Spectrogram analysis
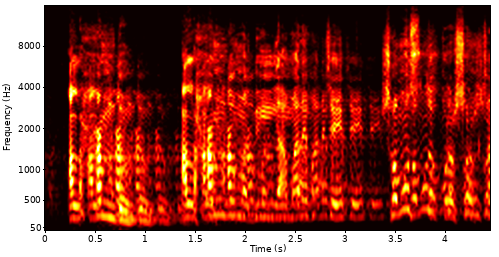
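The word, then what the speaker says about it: الحمد: বলি আলহামদুলিল্লাহি রাব্বিল আলামিন আলহামদু গলার ভেতর থেকে এটা উচ্চারণ করবেন আলহামদু আলহামদুলিল্লাহ মানে হচ্ছে সমস্ত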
